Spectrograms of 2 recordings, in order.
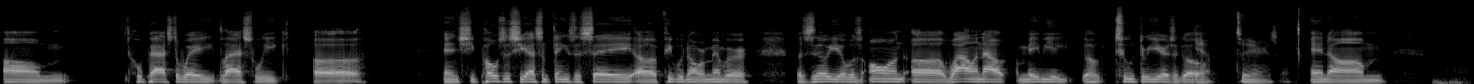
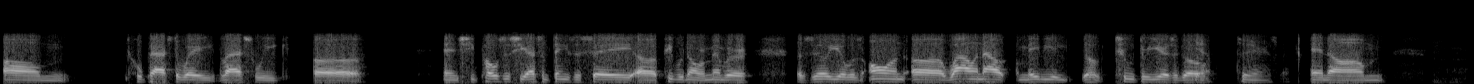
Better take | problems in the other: first | phone-call audio; poor line

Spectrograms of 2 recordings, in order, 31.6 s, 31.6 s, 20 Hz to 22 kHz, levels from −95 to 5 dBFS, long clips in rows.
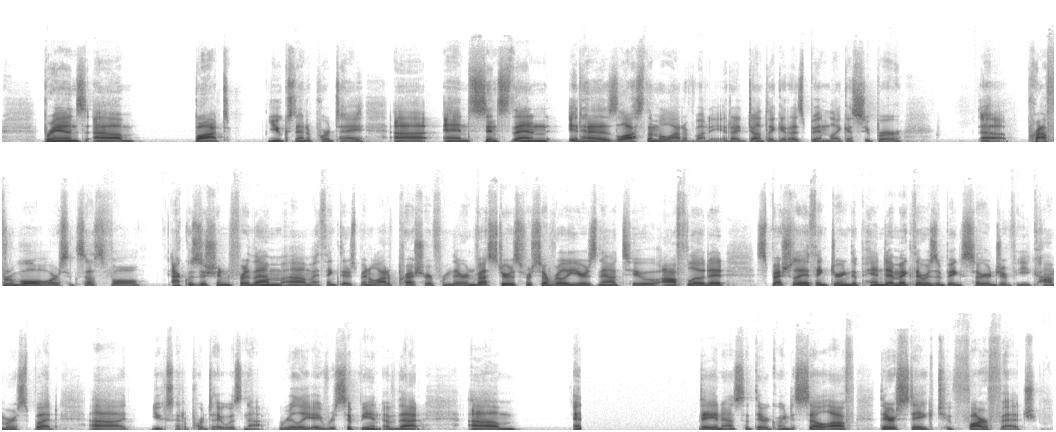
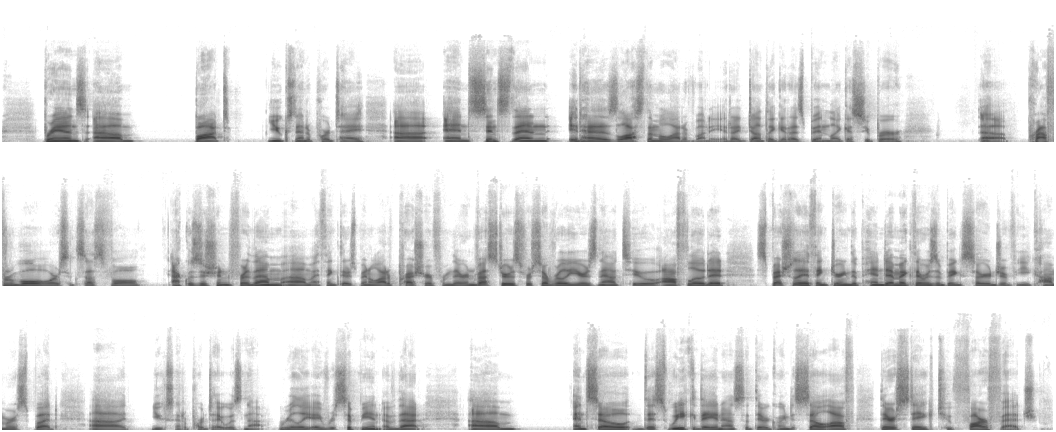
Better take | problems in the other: second | audio cutting out; at 27 s for 1 s

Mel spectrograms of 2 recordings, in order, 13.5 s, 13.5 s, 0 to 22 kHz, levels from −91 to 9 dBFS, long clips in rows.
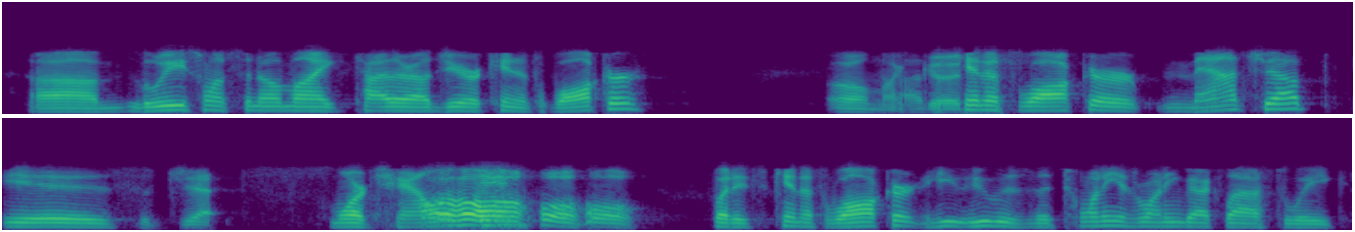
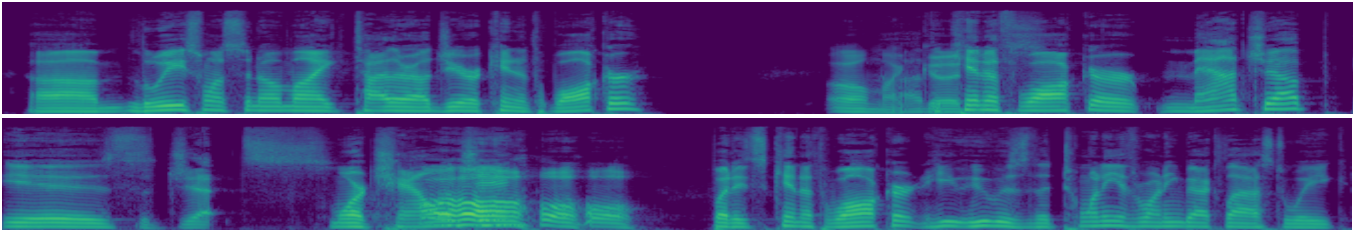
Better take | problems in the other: second | phone-call audio; poor line; nothing above 3.5 kHz

